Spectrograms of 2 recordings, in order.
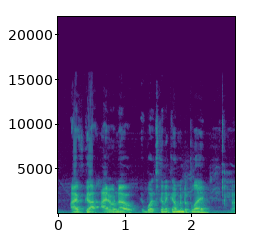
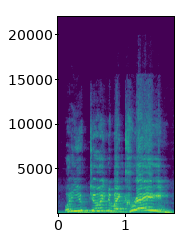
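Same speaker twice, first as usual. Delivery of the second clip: much higher, loud outraged cry; shrill dismay; 4 dB louder than usual. Acted. Crane owner crying out at the one wrecking his crane. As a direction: wail at the wrecking of your crane. Wood jammed into spinning gear.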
